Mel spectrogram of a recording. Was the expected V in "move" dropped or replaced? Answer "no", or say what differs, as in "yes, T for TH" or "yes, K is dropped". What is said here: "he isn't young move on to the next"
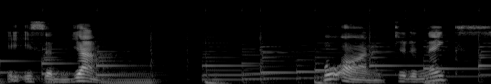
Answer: yes, V is dropped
